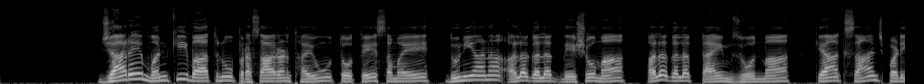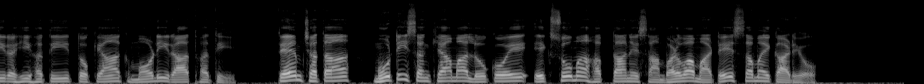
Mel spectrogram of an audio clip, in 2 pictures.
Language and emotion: Gujarati, neutral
